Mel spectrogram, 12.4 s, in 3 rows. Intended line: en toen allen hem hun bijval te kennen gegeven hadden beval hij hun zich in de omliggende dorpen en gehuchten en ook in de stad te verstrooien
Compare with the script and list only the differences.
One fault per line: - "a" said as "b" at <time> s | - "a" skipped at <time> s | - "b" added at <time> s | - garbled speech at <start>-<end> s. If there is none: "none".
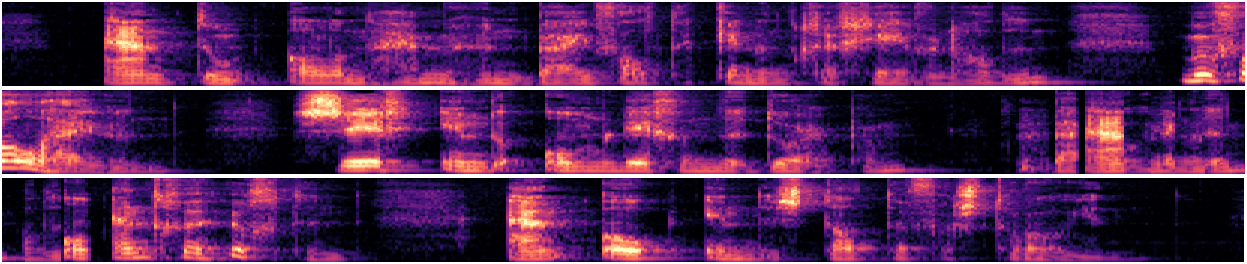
- garbled speech at 7.5-8.6 s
